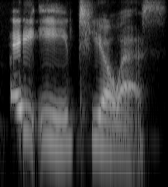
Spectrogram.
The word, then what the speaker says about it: Aetos: It's spelled Aitos, but that's me going back to my Greek history degree because Um, it's Aetos. So if this was Greek mythology, it would be Aitos.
